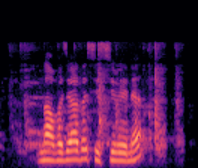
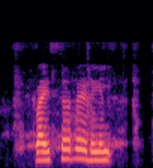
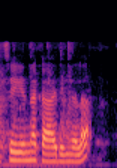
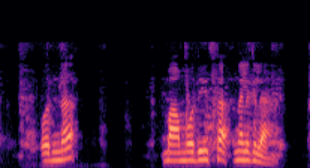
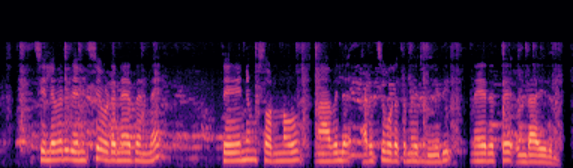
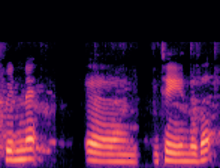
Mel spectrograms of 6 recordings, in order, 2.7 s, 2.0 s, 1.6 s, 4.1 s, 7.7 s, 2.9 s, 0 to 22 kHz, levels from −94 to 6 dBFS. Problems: constant background noise, background conversations at intervals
